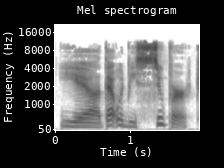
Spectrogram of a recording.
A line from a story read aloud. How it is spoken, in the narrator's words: John said through gritted teeth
